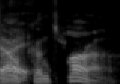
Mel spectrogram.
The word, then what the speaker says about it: Alcantara: a and so did alcantara that's right alcantara that's the way you say it in spanish right i mean that's the that's the real pronunciation alcantara right because you're pronouncing the a mm-hmm so sorry you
